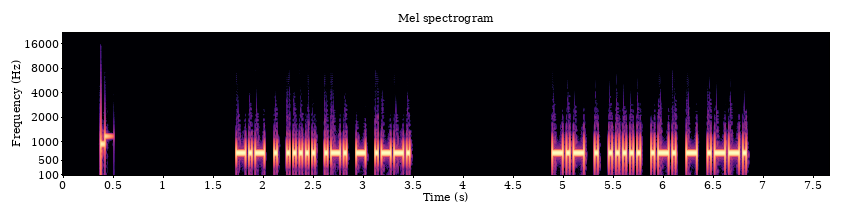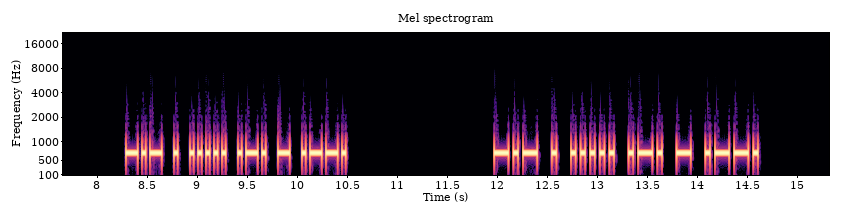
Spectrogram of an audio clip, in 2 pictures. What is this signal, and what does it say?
Morse code, heard as a keyed tone, about 31 wpm, 700 Hz. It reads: KE5RTP KE5RTP KE5RTP KE5RTP
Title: Speed Racing - USA 2x3 Call Signs 25wpm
